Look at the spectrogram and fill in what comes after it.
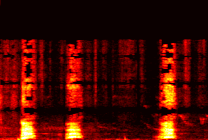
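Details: Weimaraner puppy, male and under five months, on alert for an intruder: two sharp barks close together, a silent gap, then a third bark.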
